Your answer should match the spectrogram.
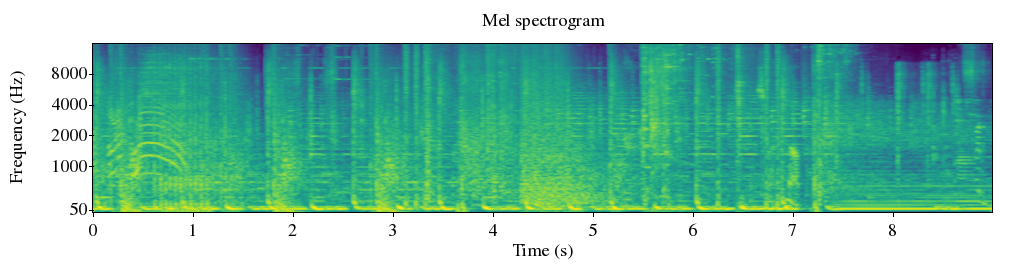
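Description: Machine pistol fire in a German radio drama action scene: loud, rapid, rattling bursts of shots continue through the whole clip over a low rumbling bed.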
